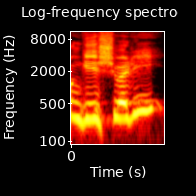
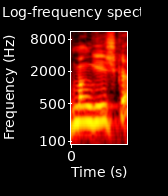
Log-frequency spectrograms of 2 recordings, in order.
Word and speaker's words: Mangeshkar: But the other day I just pronounced Latam Mangeshkar's name as Latam Mageshwari and people have lost it. Why? It was an honest mistake. Like why would I purposely say lat Mangeshwari if it's Mangeska?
